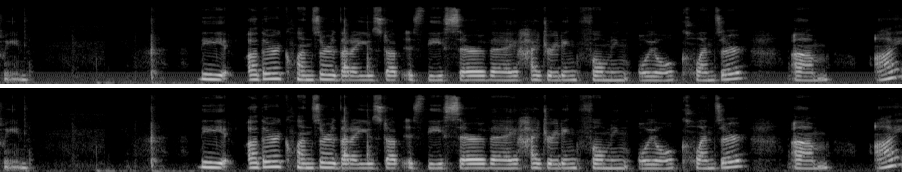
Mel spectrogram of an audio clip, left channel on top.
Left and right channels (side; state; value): left; noise; hum, 26 dB below the sound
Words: The other cleanser that I used up is the CeraVe Hydrating Foaming Oil Cleanser.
